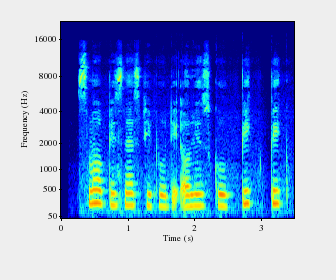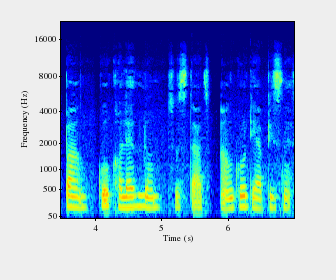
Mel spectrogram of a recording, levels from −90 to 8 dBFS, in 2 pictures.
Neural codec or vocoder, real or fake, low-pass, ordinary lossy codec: vocoder, 44.1 kHz, 128 mel bands every 512 samples, BigVGAN v2; fake; 19.8 kHz; AAC, 48 kbps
